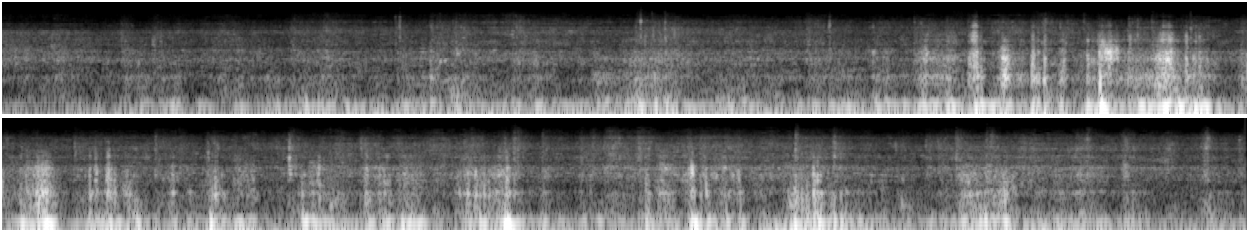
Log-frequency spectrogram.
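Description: Sea water slapping, sloshing and splashing against a rock cliff and around a kayak with its paddle strokes, the splashes coming thicker and louder about halfway through, over a steady low rumble of wind on the microphone.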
